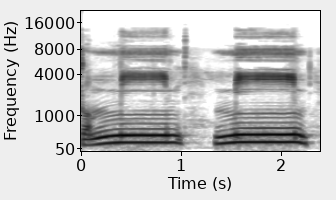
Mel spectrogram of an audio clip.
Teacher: মিম, সহজ উচ্চারণ, দুই ঠোঁটের শুকনো অংশ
